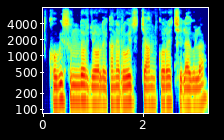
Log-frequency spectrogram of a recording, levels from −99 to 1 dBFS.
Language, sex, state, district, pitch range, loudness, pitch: Bengali, male, West Bengal, Malda, 130-140 Hz, -17 LUFS, 130 Hz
